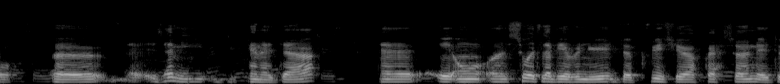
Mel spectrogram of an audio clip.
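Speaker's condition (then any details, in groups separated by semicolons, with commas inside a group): No condition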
